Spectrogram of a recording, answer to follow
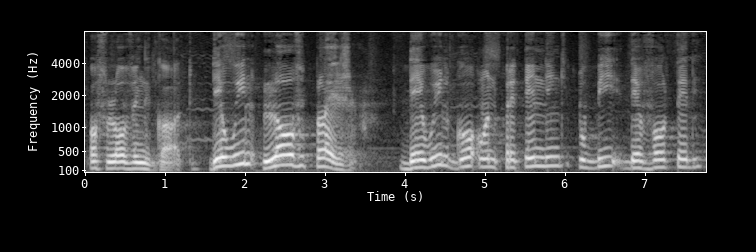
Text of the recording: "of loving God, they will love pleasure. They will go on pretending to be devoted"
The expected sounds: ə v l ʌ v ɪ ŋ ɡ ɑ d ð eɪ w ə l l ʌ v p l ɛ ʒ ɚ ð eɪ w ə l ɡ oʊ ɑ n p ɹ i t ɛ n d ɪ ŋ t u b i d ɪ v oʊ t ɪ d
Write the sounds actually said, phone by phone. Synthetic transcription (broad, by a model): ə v l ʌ v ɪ ŋ ɡ ɑ d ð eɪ w ə l l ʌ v p l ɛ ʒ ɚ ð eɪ w ə l ɡ oʊ ɑ n p ɹ i t ɛ n d ɪ ŋ t u b i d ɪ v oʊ t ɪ d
